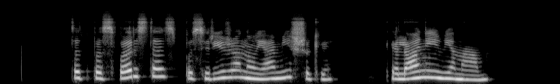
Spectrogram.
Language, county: Lithuanian, Alytus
